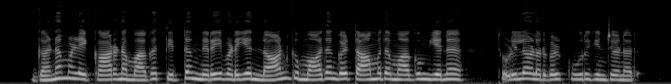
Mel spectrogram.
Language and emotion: Tamil, sad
